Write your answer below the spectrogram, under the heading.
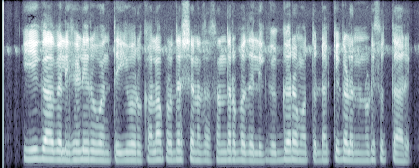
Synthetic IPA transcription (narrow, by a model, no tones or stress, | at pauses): iːɡaːɡɐliɦe̞ːɭiɾuʋɐnt̪e̞iʋɐɾukɐlaːpɾɐd̪ɐɾʃɐnɐd̪ɐsɐnd̪ɐɾbʱɐd̪ɐlːiɡɐɡːɐɾɐmɐt̪ːuɖɐkːiɡɐɭɐnːunuɽisut̪ːaːɾe̞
